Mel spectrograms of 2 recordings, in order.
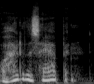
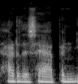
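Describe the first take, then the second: First: It sounds gentle, curious and inquisitive. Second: It sounds hurt, angry and contemptuous.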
